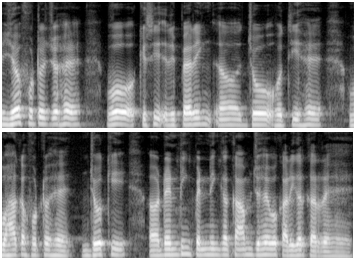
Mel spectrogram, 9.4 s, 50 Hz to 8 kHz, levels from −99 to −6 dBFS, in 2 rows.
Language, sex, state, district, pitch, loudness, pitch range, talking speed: Hindi, male, Uttarakhand, Tehri Garhwal, 130 Hz, -16 LUFS, 125-140 Hz, 165 wpm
